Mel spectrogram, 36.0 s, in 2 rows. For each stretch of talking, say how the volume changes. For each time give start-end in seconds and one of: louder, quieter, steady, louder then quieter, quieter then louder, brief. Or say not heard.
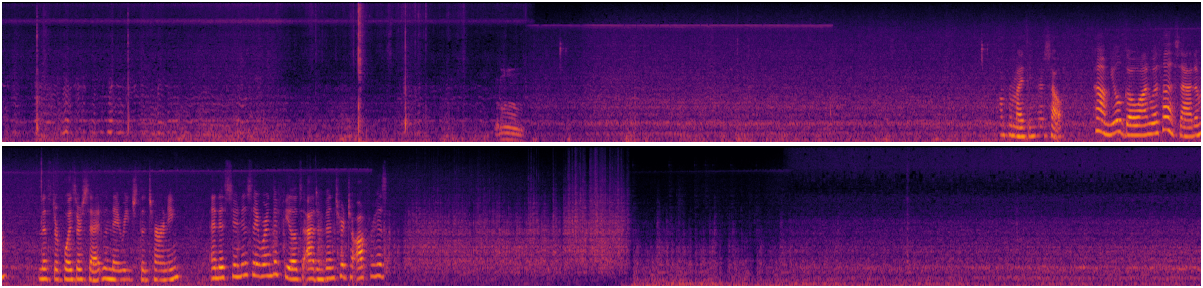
14.9-23.8 steady.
